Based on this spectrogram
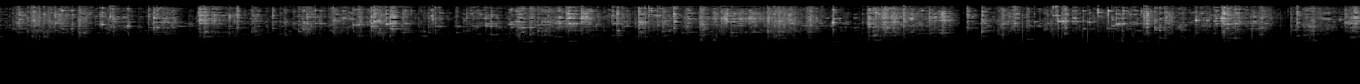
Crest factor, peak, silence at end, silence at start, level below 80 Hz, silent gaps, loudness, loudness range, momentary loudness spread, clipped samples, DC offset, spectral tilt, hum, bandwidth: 26 dB; 0 dBFS; 0 s; 0 s; under -90 dBFS; none; -23 LUFS; 3 LU; 10 LU; under 0.1%; under 0.1%; 12.5 dB/octave; none; 17 kHz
